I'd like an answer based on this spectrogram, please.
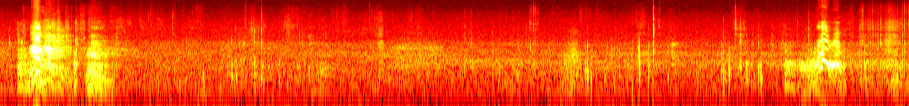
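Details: Bicolour poodles at a dog show podium, with two short loud bark bursts at the start and another near the end, quiet low rumbling and clicks between them.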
